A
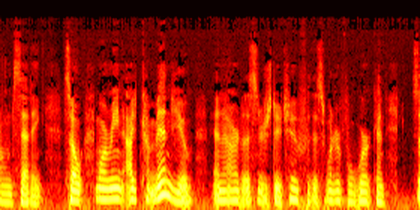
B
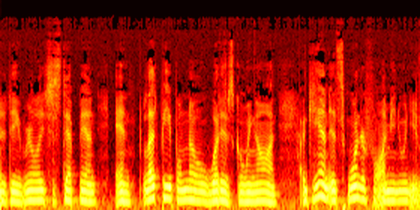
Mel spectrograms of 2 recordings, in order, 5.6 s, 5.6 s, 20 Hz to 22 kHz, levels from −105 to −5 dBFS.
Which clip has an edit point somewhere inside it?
A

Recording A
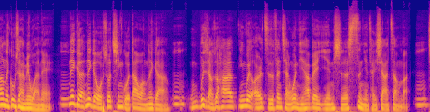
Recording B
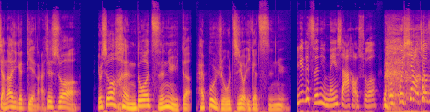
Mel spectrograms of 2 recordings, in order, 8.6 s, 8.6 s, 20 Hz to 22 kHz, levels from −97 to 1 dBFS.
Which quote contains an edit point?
A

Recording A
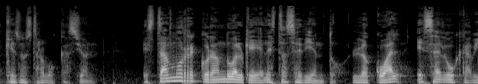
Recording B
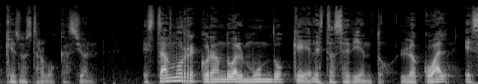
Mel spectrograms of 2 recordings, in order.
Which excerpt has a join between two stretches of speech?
A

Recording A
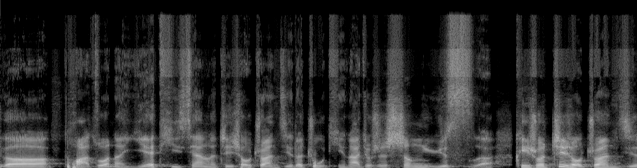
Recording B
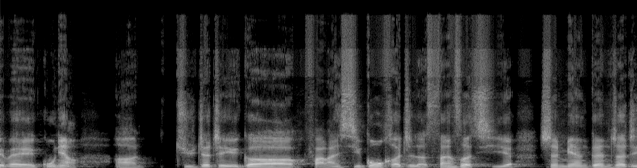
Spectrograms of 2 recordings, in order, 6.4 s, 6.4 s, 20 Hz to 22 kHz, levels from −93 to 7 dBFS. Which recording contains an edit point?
A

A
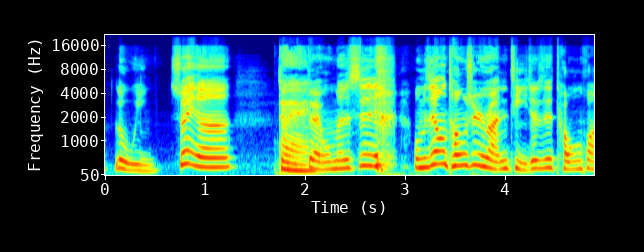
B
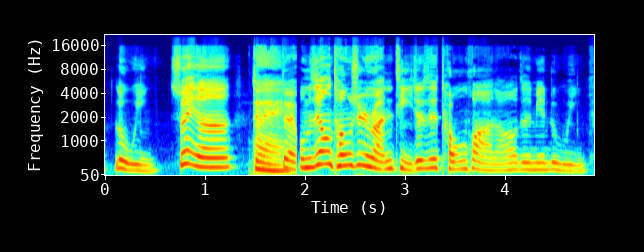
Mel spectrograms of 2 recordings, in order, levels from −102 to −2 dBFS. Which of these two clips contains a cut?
B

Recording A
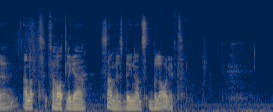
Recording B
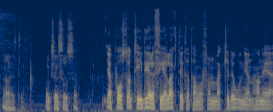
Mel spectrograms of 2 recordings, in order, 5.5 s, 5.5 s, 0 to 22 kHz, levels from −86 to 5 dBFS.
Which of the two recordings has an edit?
A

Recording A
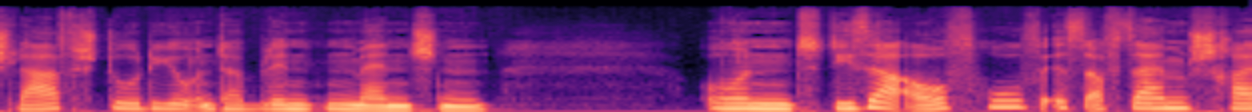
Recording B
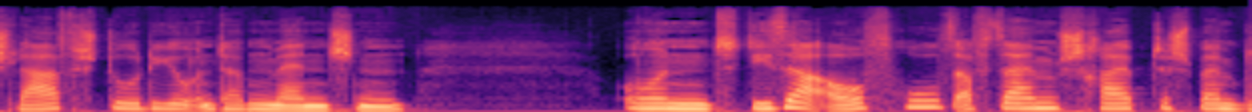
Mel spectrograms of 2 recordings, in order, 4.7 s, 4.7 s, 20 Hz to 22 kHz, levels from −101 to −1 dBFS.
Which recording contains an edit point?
B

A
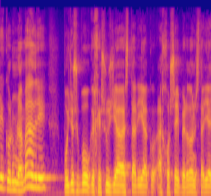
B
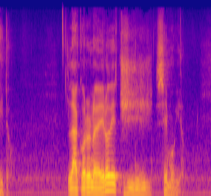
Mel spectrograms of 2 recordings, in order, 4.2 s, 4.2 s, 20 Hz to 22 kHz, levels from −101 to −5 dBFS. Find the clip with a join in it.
B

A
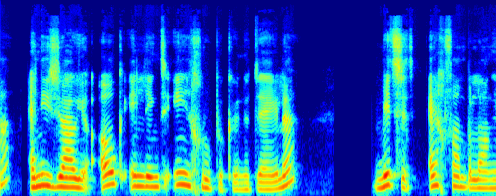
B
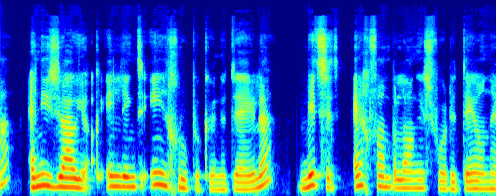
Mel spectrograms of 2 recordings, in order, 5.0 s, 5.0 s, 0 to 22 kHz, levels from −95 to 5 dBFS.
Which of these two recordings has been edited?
B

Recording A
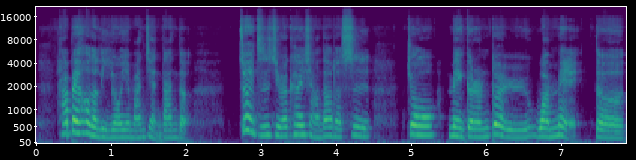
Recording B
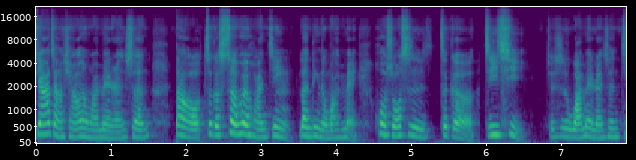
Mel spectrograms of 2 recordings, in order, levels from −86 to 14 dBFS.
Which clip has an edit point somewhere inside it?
B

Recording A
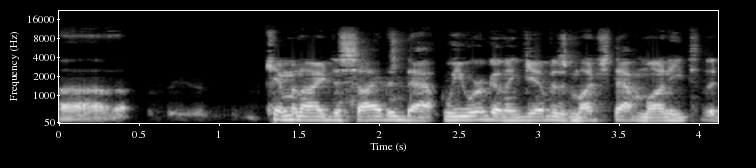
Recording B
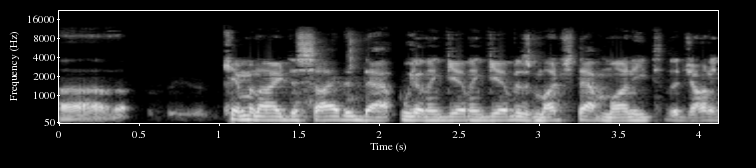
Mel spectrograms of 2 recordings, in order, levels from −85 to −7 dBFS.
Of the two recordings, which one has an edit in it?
B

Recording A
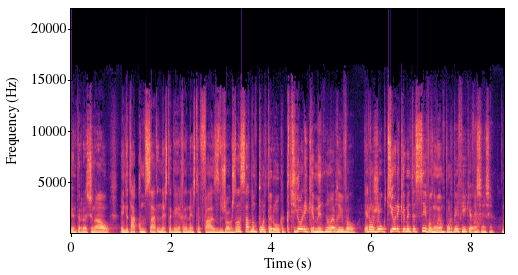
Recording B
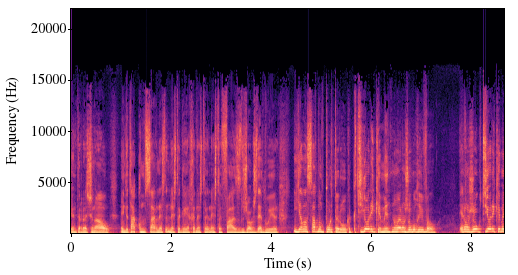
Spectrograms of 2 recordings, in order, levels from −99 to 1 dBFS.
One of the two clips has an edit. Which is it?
A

